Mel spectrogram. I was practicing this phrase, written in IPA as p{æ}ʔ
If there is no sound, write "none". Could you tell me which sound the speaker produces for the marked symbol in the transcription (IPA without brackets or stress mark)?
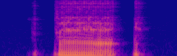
æ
